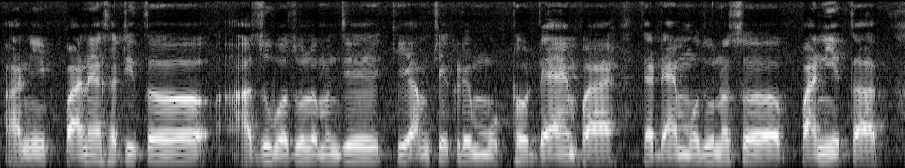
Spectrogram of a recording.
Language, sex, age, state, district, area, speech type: Marathi, male, 30-45, Maharashtra, Yavatmal, rural, spontaneous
